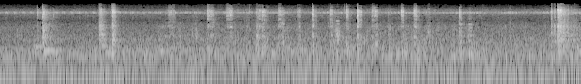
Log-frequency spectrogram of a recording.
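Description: Bori (dried lentil dumplings) frying in hot oil in an aluminium kadai, with irregular crackling pops and sputters, and a metal spatula clicking and scraping against the pan as the pieces are turned, the loudest click near the end.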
